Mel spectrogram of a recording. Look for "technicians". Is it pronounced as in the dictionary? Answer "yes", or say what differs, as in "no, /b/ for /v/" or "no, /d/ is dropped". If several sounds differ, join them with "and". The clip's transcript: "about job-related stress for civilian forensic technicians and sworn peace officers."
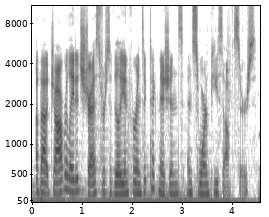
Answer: yes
